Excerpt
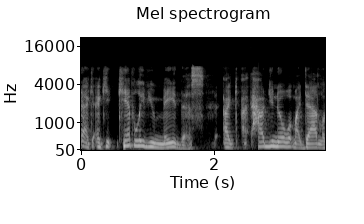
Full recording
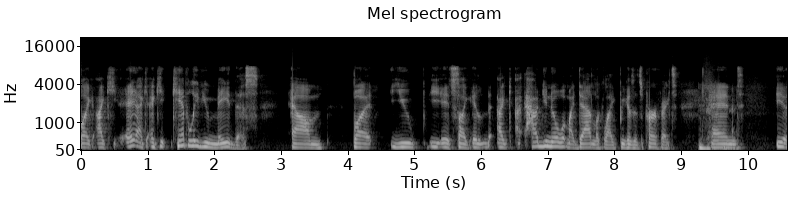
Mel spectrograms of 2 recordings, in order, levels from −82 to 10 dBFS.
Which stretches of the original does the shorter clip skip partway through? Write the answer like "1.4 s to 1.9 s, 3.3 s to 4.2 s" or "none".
2.8 s to 6.1 s

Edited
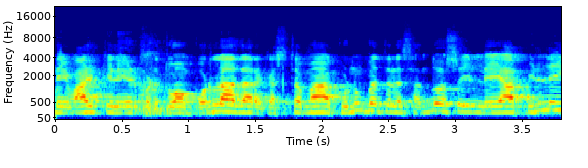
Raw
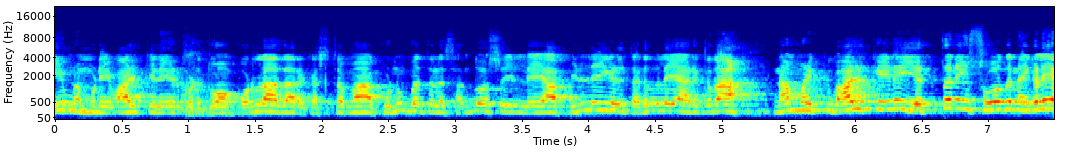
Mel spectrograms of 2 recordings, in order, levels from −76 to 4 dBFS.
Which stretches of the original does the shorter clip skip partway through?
none

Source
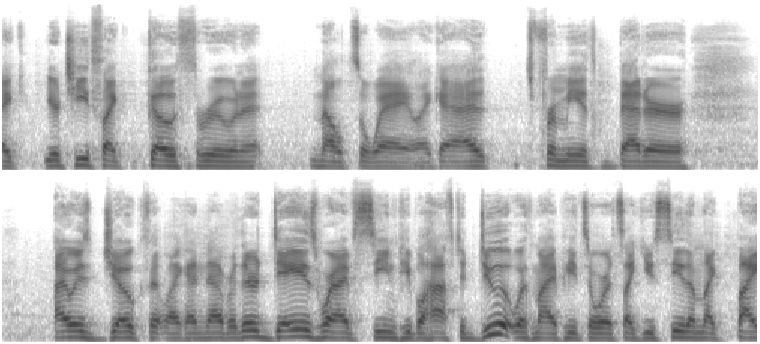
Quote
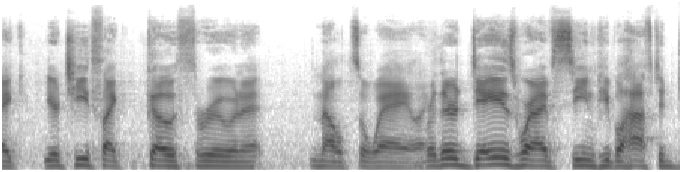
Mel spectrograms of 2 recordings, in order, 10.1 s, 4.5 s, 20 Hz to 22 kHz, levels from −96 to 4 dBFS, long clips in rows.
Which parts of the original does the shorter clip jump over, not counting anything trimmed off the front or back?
2.8 s to 6.6 s

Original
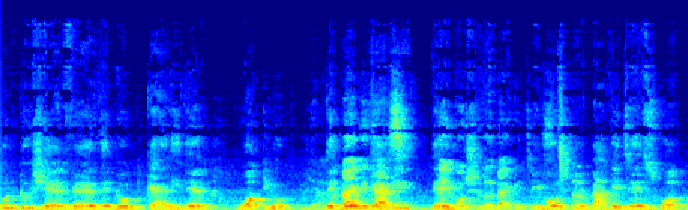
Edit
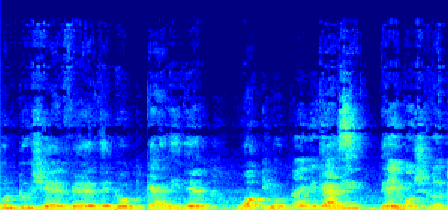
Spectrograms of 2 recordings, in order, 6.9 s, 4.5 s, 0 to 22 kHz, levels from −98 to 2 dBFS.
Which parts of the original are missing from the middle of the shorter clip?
3.1 s to 3.6 s

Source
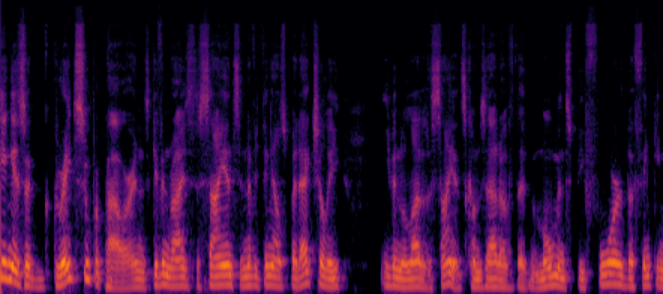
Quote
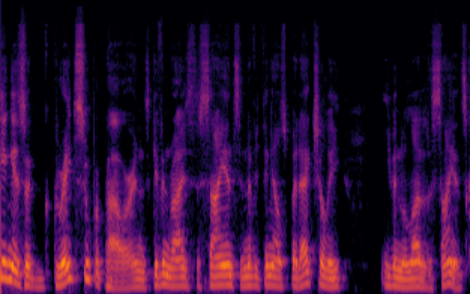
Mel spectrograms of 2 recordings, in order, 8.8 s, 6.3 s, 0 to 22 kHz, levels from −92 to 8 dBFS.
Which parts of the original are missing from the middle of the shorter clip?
none

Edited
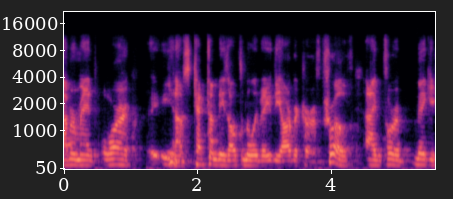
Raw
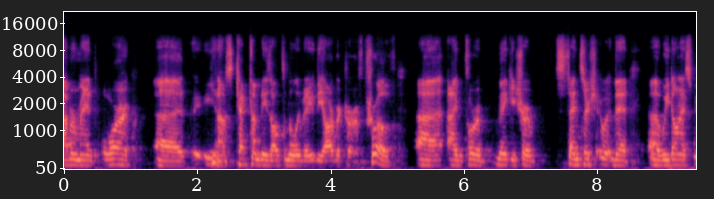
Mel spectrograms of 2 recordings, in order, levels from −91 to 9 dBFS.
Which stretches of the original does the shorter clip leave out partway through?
1.2 s to 1.9 s, 5.1 s to 5.7 s

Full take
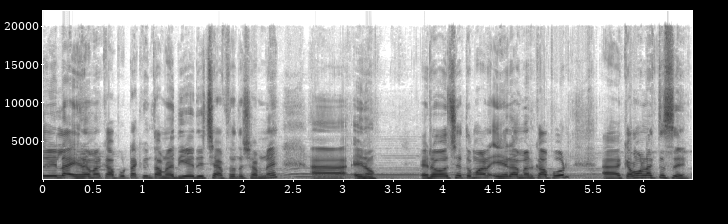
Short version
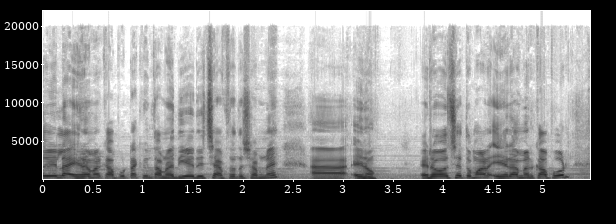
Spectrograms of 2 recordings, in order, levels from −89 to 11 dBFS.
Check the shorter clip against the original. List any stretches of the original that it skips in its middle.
none

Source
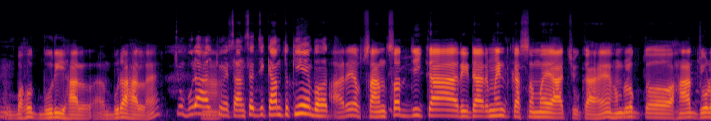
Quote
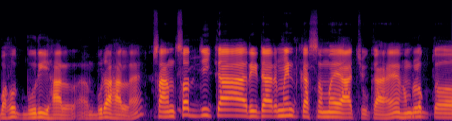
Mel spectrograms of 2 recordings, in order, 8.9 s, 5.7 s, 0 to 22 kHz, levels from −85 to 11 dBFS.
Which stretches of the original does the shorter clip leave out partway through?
2.1 s to 4.5 s

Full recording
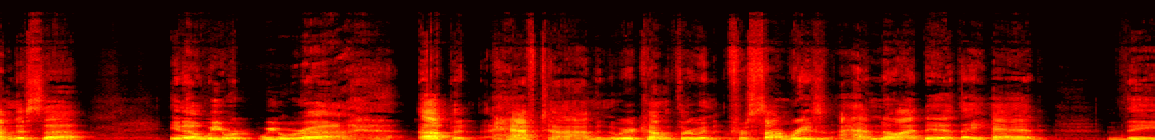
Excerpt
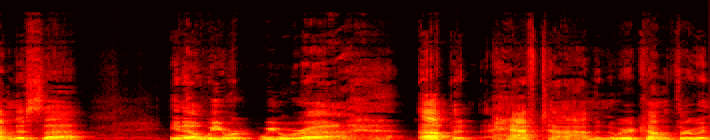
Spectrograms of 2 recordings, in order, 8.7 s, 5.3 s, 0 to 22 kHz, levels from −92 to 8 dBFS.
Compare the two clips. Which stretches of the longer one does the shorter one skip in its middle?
none

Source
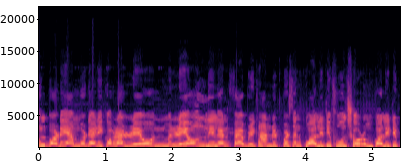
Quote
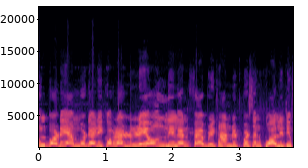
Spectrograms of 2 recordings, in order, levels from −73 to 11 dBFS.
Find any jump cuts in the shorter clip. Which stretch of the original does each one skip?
1.4 s to 2.0 s

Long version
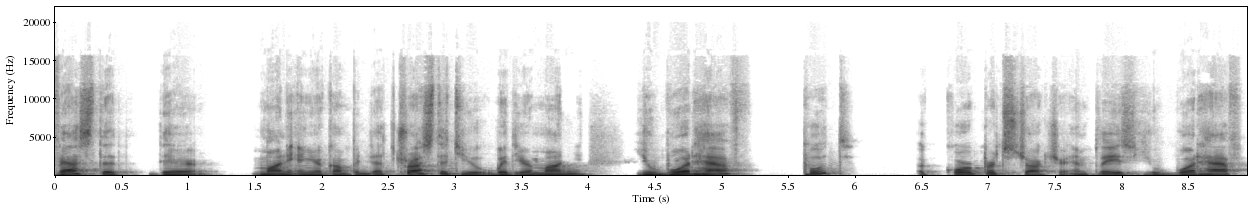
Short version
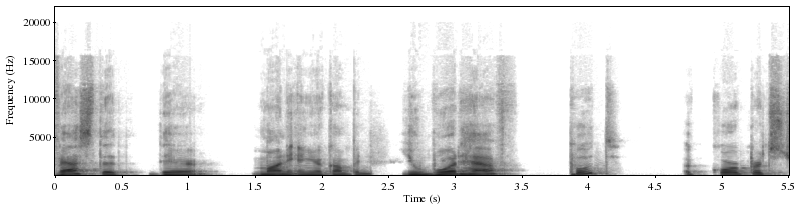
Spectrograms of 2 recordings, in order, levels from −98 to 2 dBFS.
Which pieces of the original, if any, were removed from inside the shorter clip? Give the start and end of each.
2.3 s to 4.0 s

